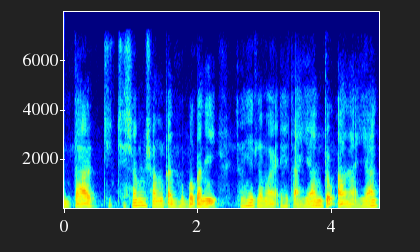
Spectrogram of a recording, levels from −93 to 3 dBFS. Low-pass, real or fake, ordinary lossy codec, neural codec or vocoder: 7.2 kHz; fake; MP3, 64 kbps; codec, 16 kHz, 4 kbps, FreqCodec, smaller model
